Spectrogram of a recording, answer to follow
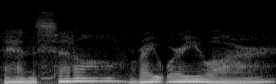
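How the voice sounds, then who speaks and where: A man with a very dark, mellow voice leads a guided ASMR meditation. He speaks very slowly and softly, often slipping toward a whisper, in a gentle, soothing manner. His pitch sits low, and short phrases are set apart by pauses. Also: muffled recording, a little hiss or hum. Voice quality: soft, breathy, half-whispered. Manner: soothing, slow, gentle, pausing between phrases. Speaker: ASMR host guiding meditation.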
